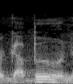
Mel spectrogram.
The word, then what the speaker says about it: Gabon: One's about Senegal, one's about Gabon or Gaboon, as it's sometimes pronounced in English.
